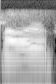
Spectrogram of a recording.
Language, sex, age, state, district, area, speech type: Hindi, male, 30-45, Bihar, Samastipur, urban, conversation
